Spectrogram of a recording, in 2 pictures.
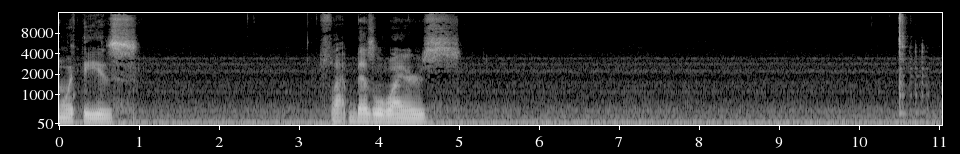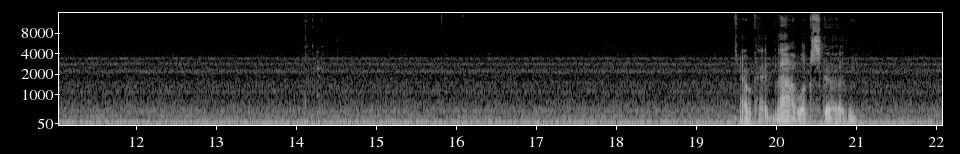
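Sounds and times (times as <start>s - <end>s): low hum: 0.0s - 22.0s
sharp click of wire: 10.5s - 10.9s.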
